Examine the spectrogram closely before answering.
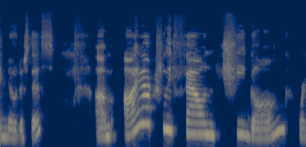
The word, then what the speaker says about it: qigong: I actually found qigong or qigong, depending on how you want to Okay.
